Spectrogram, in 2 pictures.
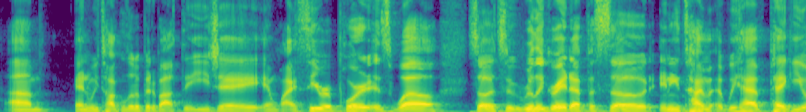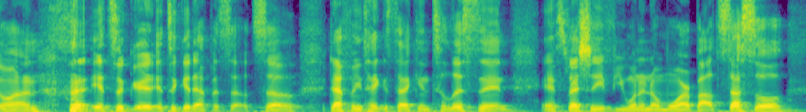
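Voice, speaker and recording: A man's voice: medium pitch, fairly even intonation, fast, few pauses. A chatty, jokey man making a casual announcement at a community meeting. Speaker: community organization speaker, podcast promoter.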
